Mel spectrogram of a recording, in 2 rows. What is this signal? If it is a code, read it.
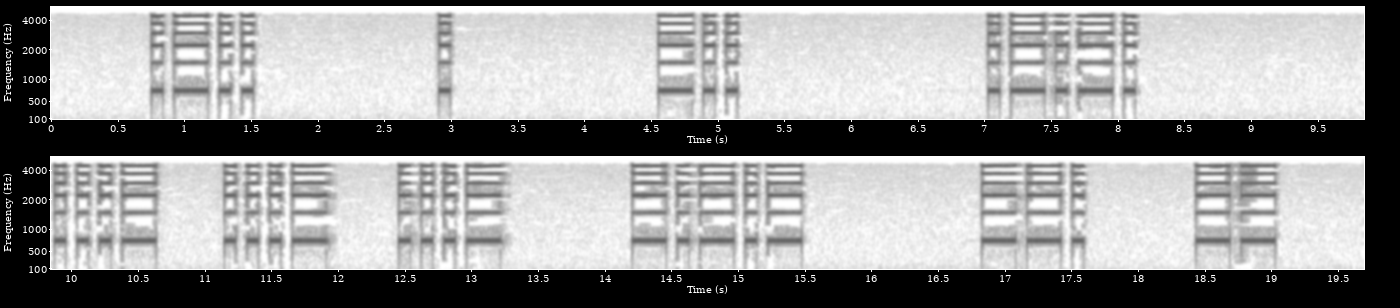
Morse code, heard as a keyed tone, about 14 wpm, spaced as for 8 wpm, 740 Hz. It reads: L E D <AR> VVV<KA> GM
